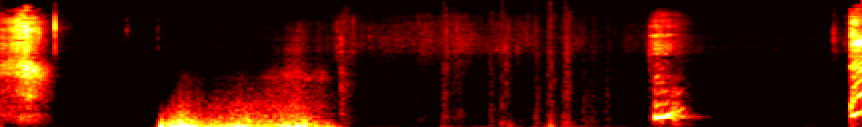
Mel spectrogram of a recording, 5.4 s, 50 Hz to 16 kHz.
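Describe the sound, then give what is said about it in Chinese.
A person role-playing a dog imitates sniffing at its owner's ears: one loud, breathy sniff, followed by quieter short snuffles and a brief vocal squeak, with no speech. “嗅出来了，狗狗的鼻子可是人类的1000倍呢，1000倍嗅觉呀！”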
